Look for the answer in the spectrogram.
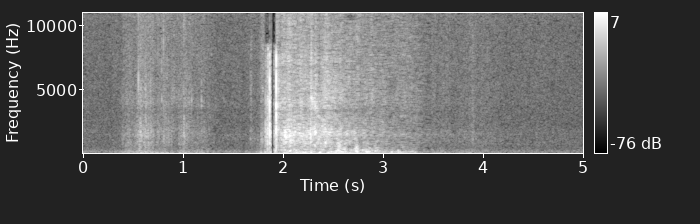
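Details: Wind buffeting and handling noise with a sharp knock near two seconds, then a burst of rustling, and no animal calls.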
